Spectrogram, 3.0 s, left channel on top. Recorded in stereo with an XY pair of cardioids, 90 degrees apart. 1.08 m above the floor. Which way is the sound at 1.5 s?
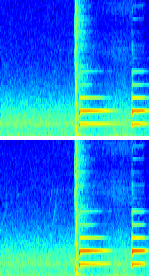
25° right.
